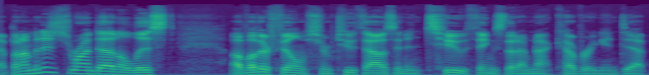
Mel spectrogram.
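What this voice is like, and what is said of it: Gravelly, scratchy voice. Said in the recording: “my voice is a little grovelly or scratchy today.”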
